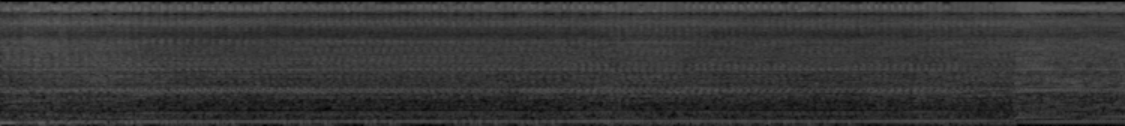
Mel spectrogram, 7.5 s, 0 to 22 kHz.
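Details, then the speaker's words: BMW E30 warming up at idle: uneven, lumpy, slightly unsteady beat, noise seemingly from dipstick tube area; engine running rich with black smoke and fouling plugs, likely restricted fuel return; compression about 135–160 psi. "as you can see it's got a little bit of a rough idle and in the daytime we got a little bit of noise but basically the same it sounds like it's coming from right here from the dipstick tube and here's Cylinder 6"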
